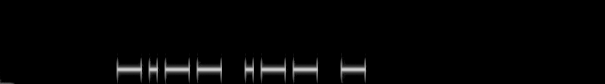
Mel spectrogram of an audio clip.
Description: Morse code, heard as a keyed tone, about 15 wpm, 700 Hz. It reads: YWT
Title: USA Call Sign Postfixes - 3 Letters 15wpm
